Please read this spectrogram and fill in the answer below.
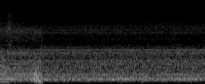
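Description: A steady hiss of background noise at a constant level, with no distinct events in it.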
